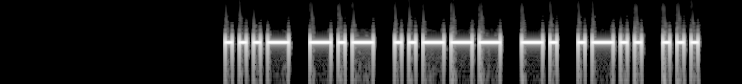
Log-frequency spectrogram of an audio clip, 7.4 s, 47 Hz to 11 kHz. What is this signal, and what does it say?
Morse code, heard as a keyed tone, about 17 wpm, 700 Hz. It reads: VK2NLS
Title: DXCC-100 Call Signs - 6 Characters - Repeated 3x - 17wpm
